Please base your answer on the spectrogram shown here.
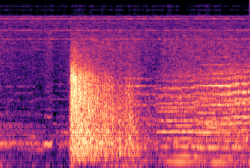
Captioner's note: gun firing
